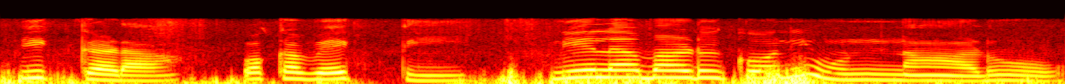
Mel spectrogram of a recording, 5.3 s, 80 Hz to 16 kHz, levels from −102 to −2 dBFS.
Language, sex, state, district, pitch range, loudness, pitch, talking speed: Telugu, female, Andhra Pradesh, Annamaya, 185-255 Hz, -15 LUFS, 210 Hz, 55 wpm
